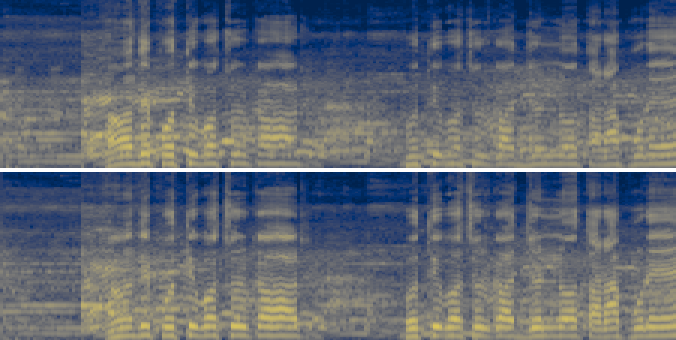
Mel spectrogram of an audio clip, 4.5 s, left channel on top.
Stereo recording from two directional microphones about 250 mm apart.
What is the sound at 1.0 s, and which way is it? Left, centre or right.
Speech, centre.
